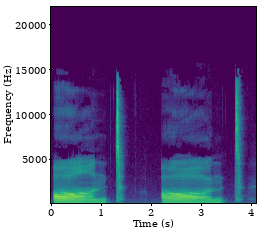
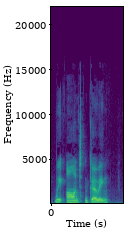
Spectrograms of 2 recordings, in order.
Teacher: letter R we open our mouth wide and do aren't aren't you see my tongue coming up to the N and releasing in the T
